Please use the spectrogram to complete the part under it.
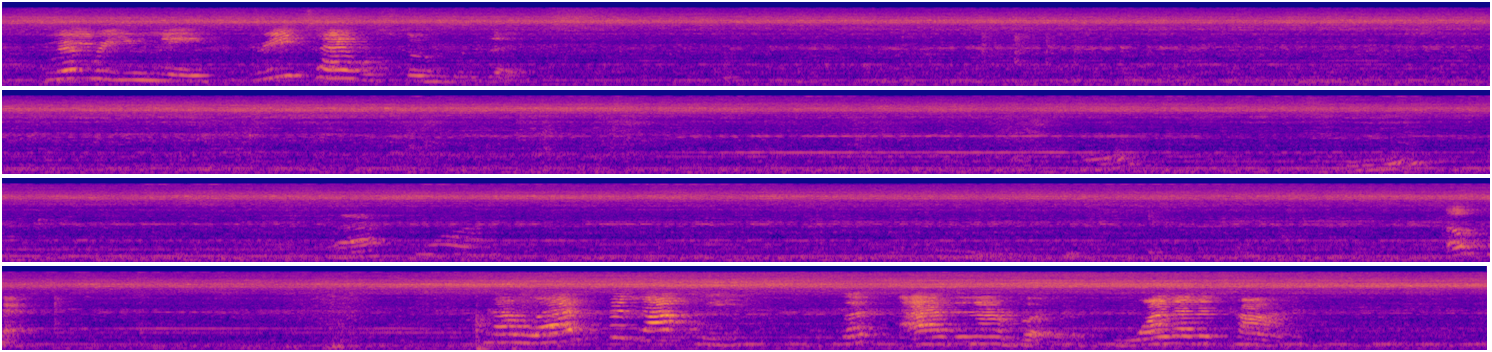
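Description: A young girl talks cheerfully close by.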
